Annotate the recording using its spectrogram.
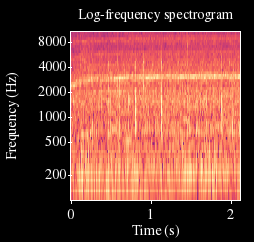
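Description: Electric stand mixer running steadily with a high motor whine, its beater churning flour, butter and salt into crumbs for shortcrust pastry dough. The whine steps up a little in pitch about half a second in, and faint ticks come through.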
